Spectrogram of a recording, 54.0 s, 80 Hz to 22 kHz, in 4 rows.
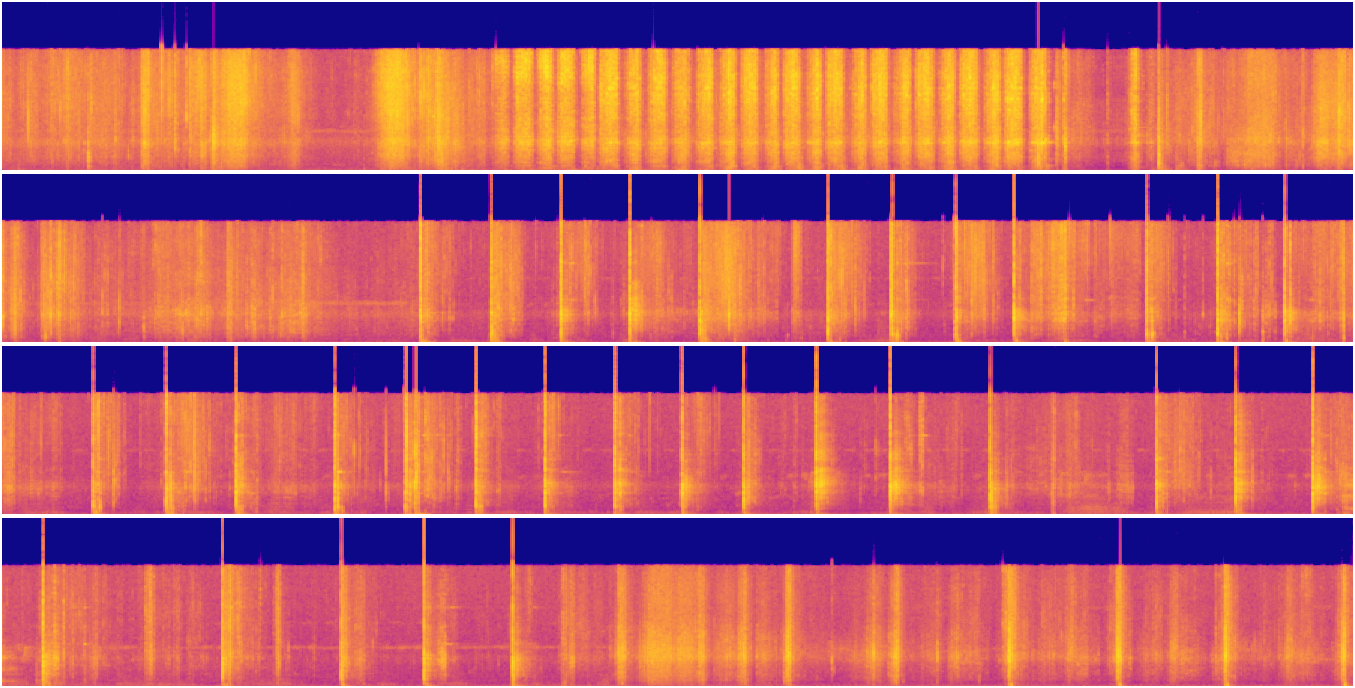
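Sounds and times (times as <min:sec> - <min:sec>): wood being chopped: 0:04.1 - 0:12.0, 0:17.7 - 0:20.9, 0:21.8 - 0:24.4, 0:25.0 - 0:27.0, 0:27.9 - 0:29.7, 0:30.4 - 0:36.3, 0:36.9 - 0:37.2, 0:38.6 - 0:41.5, 0:42.7 - 0:43.1, 0:43.9 - 0:46.3, 0:51.6 - 0:51.9, 0:52.7 - 0:53.0.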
